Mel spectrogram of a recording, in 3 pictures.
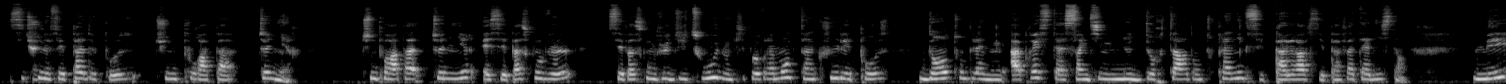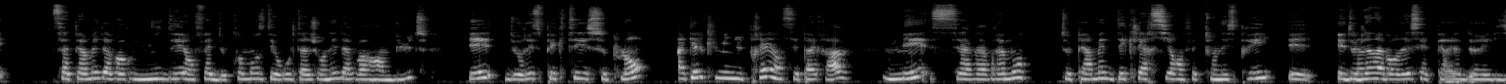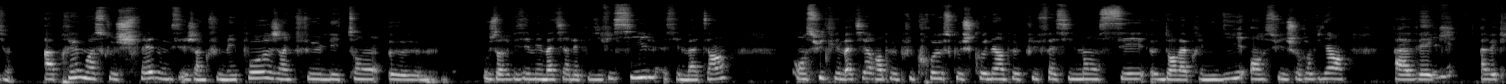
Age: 20-39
